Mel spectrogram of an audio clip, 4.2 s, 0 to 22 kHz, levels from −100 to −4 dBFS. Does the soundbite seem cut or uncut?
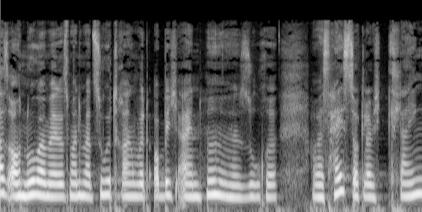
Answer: uncut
